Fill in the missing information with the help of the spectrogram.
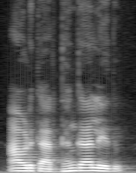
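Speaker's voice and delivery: plain reading voice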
